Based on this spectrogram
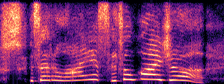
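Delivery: put-on very high, stretched-out, thrilled shriek. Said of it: "And I start screaming".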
